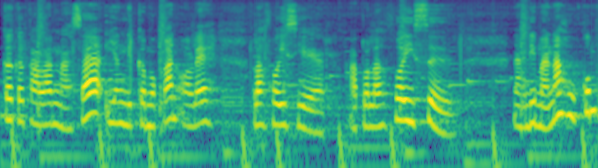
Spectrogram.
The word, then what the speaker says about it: Lavoisier: kekekalan massa hukum kekekalan massa ini dicetus oleh lavoisier Hai lavoisier ditulisnya lavoisier dibacanya itulah Voice yang kedua itu hukum perbandingan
